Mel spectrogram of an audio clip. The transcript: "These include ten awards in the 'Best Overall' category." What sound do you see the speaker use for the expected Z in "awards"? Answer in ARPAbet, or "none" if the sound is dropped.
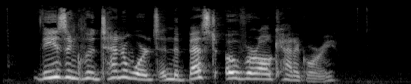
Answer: Z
